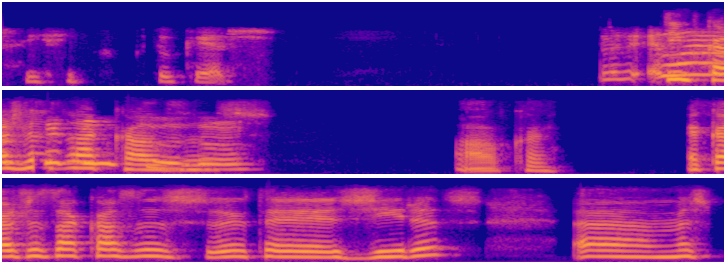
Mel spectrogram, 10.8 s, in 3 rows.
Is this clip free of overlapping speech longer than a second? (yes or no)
no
